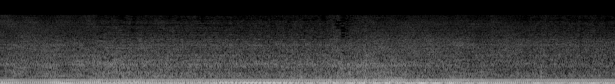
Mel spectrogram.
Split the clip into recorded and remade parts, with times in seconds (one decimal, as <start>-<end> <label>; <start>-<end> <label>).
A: 0.0-1.0 remade; 1.0-3.7 recorded; 3.7-5.3 remade; 5.3-6.2 recorded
